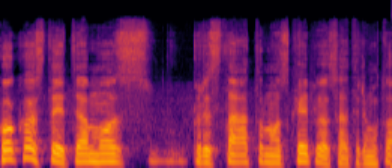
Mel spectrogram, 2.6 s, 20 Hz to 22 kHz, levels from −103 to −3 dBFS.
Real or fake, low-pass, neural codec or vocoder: fake; 14.4 kHz; vocoder, 44.1 kHz, 128 mel bands, Pupu-Vocoder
